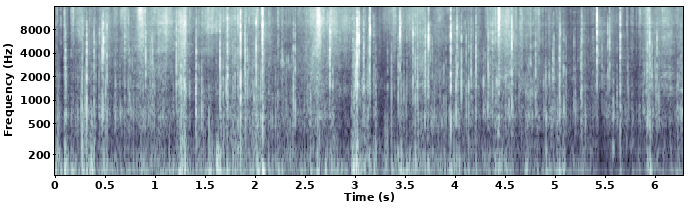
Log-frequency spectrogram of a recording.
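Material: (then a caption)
Paper. A flat, empty brown kraft paper bag is crumpled and rubbed with fingertips close to the microphone. Dense, bright crinkling and crackling comes in quick overlapping bursts, with soft low rustle beneath and no ring after each crackle.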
